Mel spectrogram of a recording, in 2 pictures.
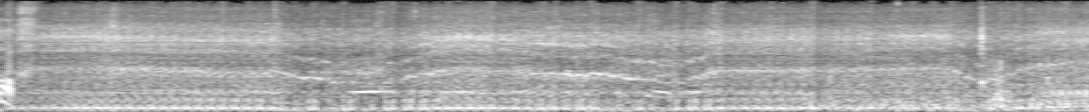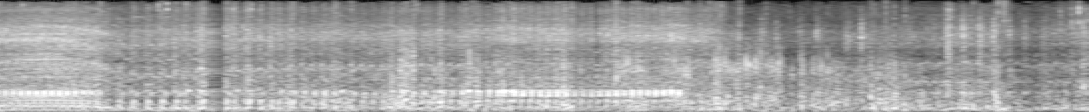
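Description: Honda Africa Twin's parallel-twin engine heard from the rider's seat, pulling away on a dirt track. The revs rise and fall several times, with one clear swell and drop about halfway through.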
